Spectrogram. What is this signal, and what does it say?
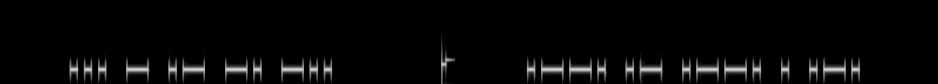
Morse code, heard as a keyed tone, about 17 wpm, 700 Hz. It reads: STAND PAPER
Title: Sentences from Top 300 Words - New Word Drill - 17wpm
